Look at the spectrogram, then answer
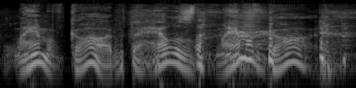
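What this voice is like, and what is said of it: Weird little wormy guy voice. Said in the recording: “Can I do an impression for you? ... Christian Mikey Miles ... You did a Mikey Miles impression ... It's pretty good ... I can sound like a weird little wormy guy.”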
